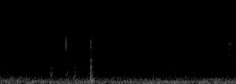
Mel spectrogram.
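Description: Quiet background with a low steady hum and two faint light clicks, a little over half a second and about a second in.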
